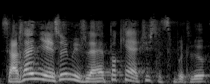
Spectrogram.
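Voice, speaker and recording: In church, a man with a Quebec French accent preaches, sharing a personal testimony as an animated, laughing story. His pitch is fairly high and his delivery rapid-fire.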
